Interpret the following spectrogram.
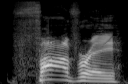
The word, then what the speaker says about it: Favre: No, Brett, it's Favre. It is not Brett Favre. There isn't a V before the R.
